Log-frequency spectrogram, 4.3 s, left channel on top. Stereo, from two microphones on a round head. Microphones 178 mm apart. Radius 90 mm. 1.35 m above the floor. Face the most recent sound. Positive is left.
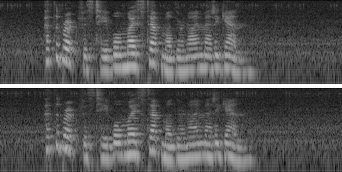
turn(degrees=85)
